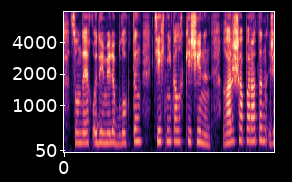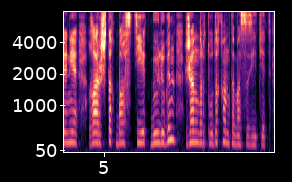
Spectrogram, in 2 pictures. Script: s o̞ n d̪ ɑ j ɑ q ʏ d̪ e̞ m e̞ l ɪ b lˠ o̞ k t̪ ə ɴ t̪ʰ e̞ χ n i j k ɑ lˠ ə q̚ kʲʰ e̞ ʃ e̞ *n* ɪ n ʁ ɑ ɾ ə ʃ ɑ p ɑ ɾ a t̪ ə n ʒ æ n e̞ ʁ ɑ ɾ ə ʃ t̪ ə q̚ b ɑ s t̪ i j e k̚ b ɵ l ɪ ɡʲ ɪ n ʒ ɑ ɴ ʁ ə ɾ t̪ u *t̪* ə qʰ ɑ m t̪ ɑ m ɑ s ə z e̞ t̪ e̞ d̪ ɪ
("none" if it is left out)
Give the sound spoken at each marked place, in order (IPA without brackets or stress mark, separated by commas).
n, d̪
